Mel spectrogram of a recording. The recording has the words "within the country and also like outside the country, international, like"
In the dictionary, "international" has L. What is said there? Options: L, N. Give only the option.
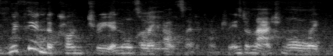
L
